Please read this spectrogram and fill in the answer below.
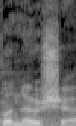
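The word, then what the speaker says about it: La Noscea: Final Fantasy XIV, and there's a town that's spelled L-A, or an area that's spelled L-A dash N-O-S-C-E-A. And I was like, okay, that's La Nocia. And Matt was like, oh, it's La Nocia. I was like, shit, that's probably right. It's like ocean.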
